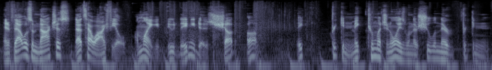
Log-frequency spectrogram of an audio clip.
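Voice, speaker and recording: A man's voice: medium pitch, moderate pace. A young man commenting on his own gameplay, chatting with viewers in an exasperated, joking way, his voice cracking from a dry throat. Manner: animated, exasperated banter with viewers. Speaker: gaming channel host. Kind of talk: let's play commentary. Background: faint game music.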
